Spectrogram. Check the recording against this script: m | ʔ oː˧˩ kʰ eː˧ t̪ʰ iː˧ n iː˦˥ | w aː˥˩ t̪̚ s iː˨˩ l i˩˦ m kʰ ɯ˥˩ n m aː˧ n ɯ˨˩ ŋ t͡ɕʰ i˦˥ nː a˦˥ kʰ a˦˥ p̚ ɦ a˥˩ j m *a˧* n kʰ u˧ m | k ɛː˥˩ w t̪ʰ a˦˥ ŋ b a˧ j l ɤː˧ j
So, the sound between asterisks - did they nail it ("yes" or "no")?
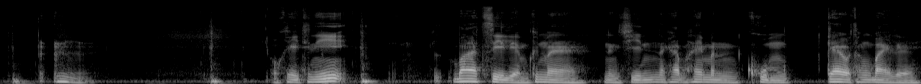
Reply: yes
